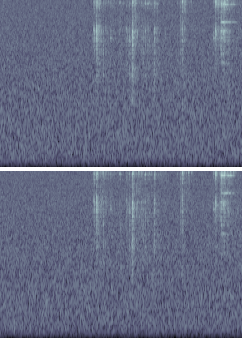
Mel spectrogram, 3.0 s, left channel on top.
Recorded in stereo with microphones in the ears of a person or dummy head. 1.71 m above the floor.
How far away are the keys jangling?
About 1.9 m.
